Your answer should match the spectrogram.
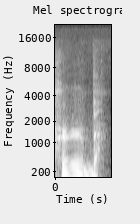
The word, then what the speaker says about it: Herb: If you met a guy called Herb, would you pronounce it with a hard H or herb? Herb, hard H, because I'm assuming it's short for Herbert, not Herbert.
